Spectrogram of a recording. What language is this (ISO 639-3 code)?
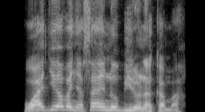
luo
